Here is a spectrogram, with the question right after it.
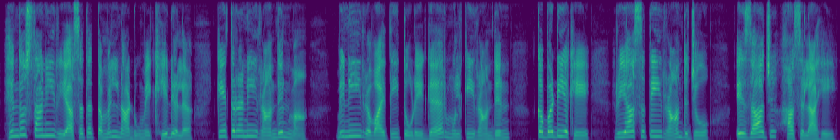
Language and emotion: Sindhi, neutral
